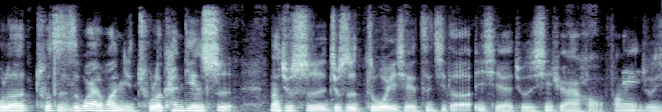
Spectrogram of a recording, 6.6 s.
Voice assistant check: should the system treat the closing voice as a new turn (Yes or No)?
No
